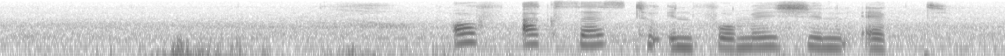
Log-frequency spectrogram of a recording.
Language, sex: Southern Sotho, female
